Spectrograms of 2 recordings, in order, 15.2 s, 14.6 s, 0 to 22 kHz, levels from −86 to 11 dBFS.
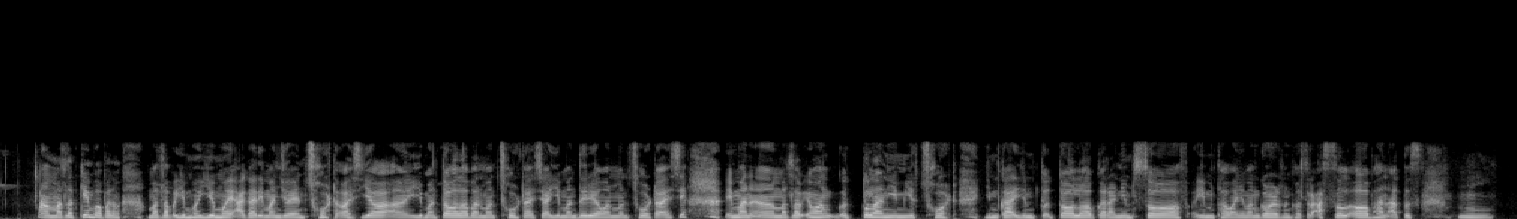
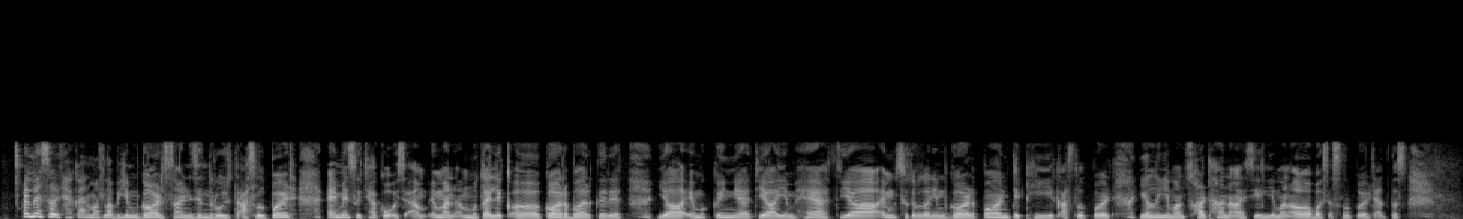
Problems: constant background noise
